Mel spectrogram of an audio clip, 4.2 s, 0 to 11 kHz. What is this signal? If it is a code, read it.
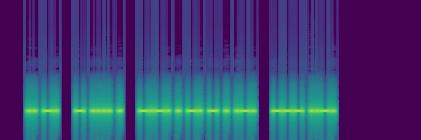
Morse code, heard as a keyed tone, about 44 wpm, 700 Hz. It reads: IN THE CENTER OF
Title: Sets of 4 Words 45wpm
